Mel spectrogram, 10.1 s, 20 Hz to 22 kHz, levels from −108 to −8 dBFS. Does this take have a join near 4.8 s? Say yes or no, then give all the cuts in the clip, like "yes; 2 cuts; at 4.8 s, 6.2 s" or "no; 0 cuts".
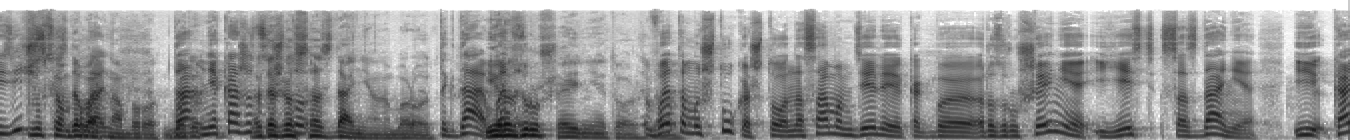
no; 1 cut; at 1.2 s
